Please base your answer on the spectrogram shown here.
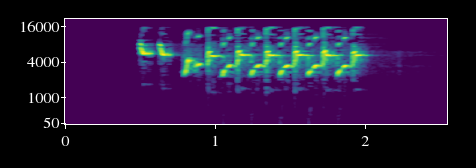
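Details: European goldfinch song in the Granada (Andalusian) style, taken from a 1980s–90s Spanish cassette copied to CD: two clipped high notes, then a dense, lively run of tinkling, twittering phrases lasting just over a second.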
